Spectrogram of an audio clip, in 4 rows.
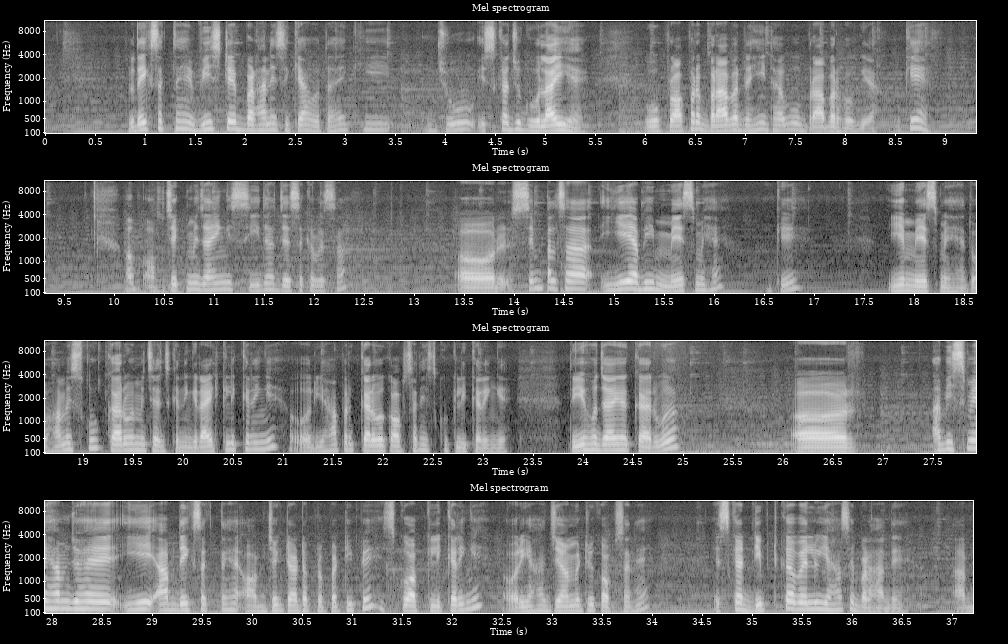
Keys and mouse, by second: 11.0-14.9 drag, 14.9 middle click, 15.0-15.8 drag, 15.8 middle click, 15.9-17.1 drag, 17.1 middle click, 17.2-30.4 drag, 30.4 middle click, 30.6 click, 31.1 middle click, 31.3-37.2 drag, 32.6-37.2 middle drag, 32.6-37.2 right drag.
